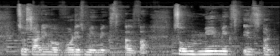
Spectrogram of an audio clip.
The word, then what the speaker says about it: Mi Mix Alpha: So properly it's pronounced as Mi Mix Alpha.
